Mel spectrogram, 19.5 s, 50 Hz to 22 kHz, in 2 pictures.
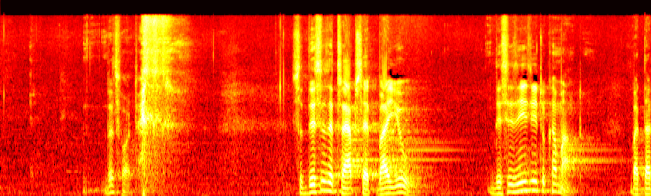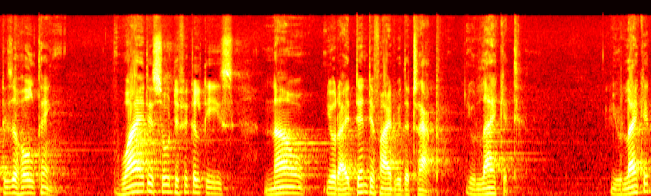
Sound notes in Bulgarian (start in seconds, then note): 2.0 смях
